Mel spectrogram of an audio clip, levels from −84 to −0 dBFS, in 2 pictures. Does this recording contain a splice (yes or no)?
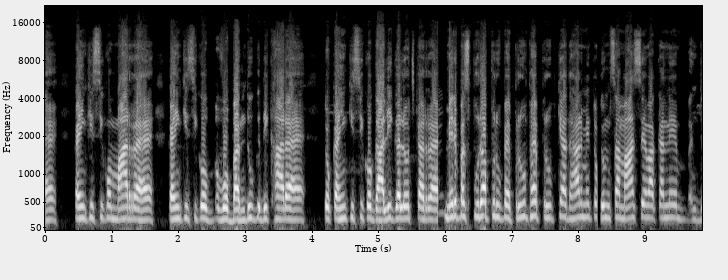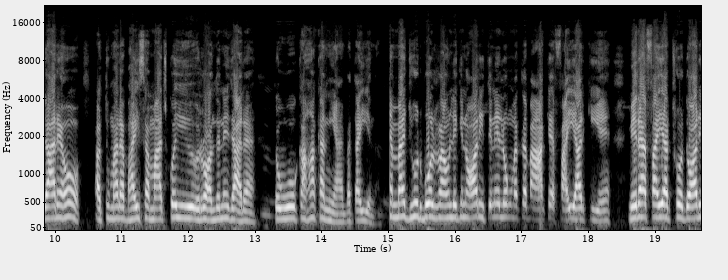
yes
